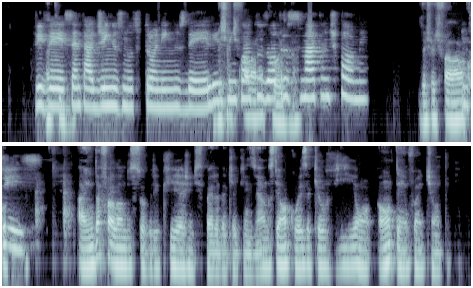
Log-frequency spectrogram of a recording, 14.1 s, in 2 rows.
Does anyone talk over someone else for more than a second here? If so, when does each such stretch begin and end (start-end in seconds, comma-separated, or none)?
3.2-4.5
